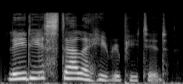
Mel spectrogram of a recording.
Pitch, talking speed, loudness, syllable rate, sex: 235 Hz, 130 wpm, -15 LUFS, 5.8 syllables/s, female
